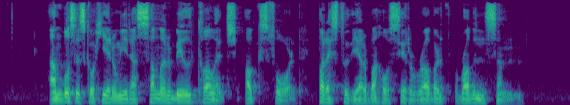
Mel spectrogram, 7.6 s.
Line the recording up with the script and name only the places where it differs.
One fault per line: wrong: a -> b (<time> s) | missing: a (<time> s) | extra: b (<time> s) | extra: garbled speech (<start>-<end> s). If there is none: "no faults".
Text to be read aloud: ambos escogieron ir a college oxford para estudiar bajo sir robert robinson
extra: somerville (1.8 s)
